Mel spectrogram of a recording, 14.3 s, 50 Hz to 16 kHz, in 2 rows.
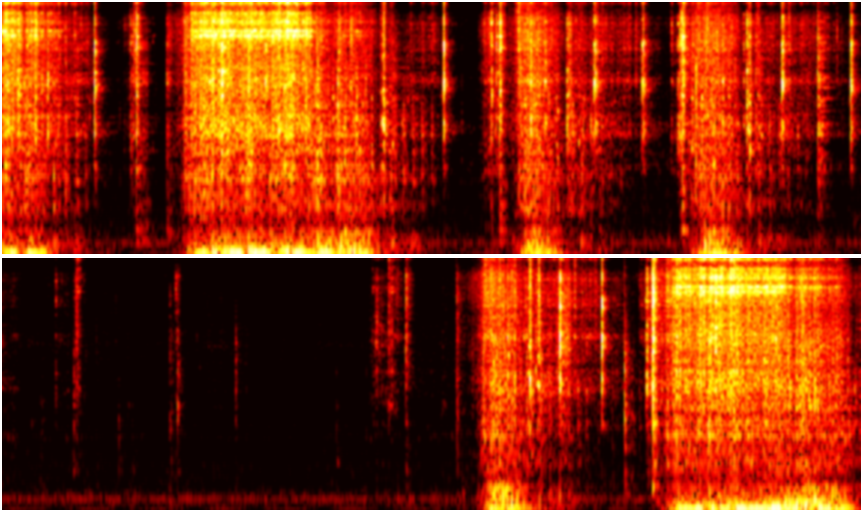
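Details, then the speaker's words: Rebuilt 1999 Polaris XCR800 two-stroke, carbs rebuilt and synced, TPS set, first fire-up with fuel squirted into each cylinder, no coolant: several pull-start bursts catching briefly with low even pops; no knocks or rattles, healthy fresh rebuild. "All right. I didn't hear any bad noises. No."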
